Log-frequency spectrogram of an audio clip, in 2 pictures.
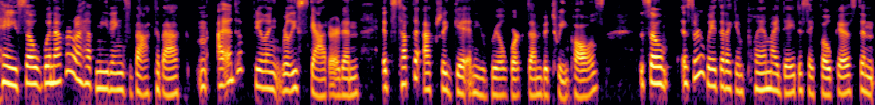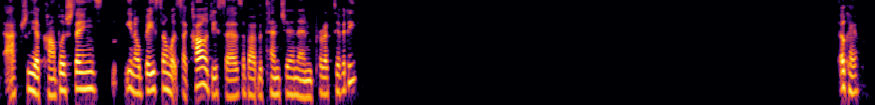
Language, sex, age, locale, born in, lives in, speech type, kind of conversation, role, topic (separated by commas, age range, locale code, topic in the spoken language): English, female, 40-44, en-US, United States, United States, read, expert-assistant, asker, How can daily planning minimize distractions and increase focus?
